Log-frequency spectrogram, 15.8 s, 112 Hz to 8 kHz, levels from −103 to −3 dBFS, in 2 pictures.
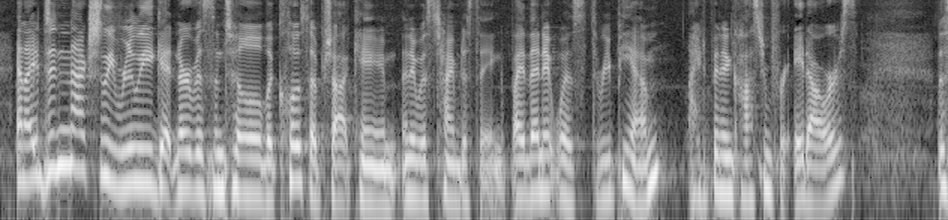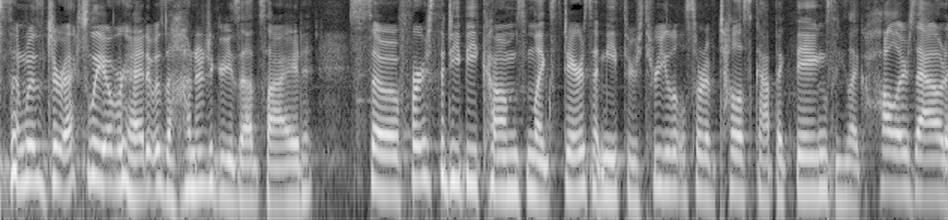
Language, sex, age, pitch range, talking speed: English, female, 20-39, 190-235 Hz, 240 wpm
